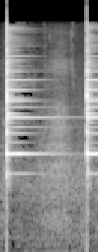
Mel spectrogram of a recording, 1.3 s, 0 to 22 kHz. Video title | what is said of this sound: My BIG Anvil - 378 Pound Wilkinson Anvil | you can hear it hear it ringing there's a fair old bounce there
